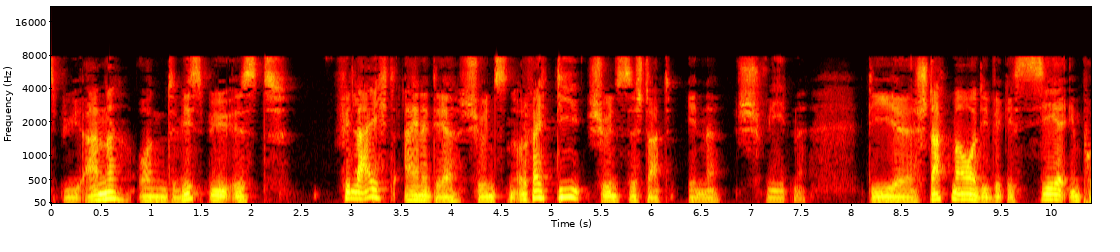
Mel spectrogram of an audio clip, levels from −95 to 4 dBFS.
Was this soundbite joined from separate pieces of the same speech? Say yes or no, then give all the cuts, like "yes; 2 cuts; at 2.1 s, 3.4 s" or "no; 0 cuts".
no; 0 cuts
